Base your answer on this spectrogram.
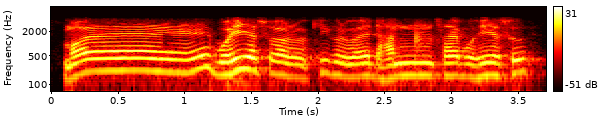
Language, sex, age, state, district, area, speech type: Assamese, male, 18-30, Assam, Nagaon, rural, conversation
